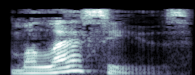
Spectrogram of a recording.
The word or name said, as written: molasses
